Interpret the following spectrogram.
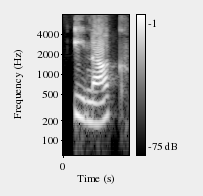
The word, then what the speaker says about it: Enoch: Now Earth is stabilizing in its new orbit on day one/ Enoch. And coincidentally, Enoch rhymes with epoch.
